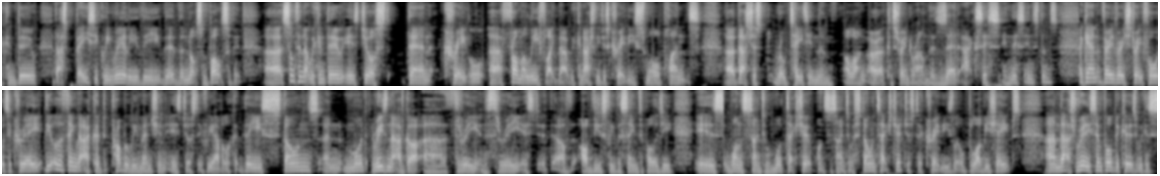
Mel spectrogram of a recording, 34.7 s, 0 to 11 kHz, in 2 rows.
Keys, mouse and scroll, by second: 0.3 Tab, 4.5 middle click, 5.8 middle click, 7.2 middle click, 25.0-33.7 middle drag.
